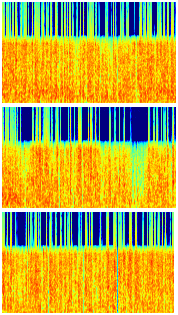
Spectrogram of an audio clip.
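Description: Wind buffeting a phone's microphone over the road rumble of a Honda CR-V driving downhill on an unpaved road; a loud, harsh, steady noise with no engine note standing out.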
